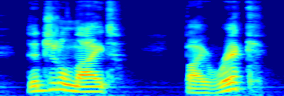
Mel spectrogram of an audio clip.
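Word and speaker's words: Ryk: K digital Night by Rick e Spore R YK I assume is pronounced Rick and uh in this book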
